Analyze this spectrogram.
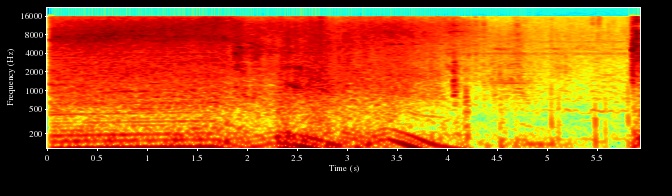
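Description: A pickup truck engine rumbles steadily, then winds down as the truck slows to a stop.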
